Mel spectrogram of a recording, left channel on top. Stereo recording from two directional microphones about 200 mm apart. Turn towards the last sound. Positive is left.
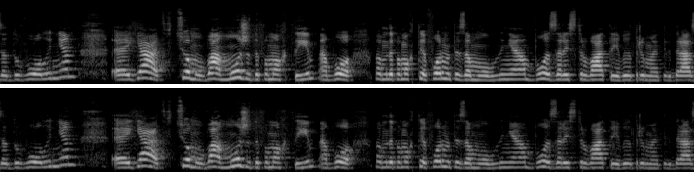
turn(degrees=45)  # may be behind; listen again after turning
